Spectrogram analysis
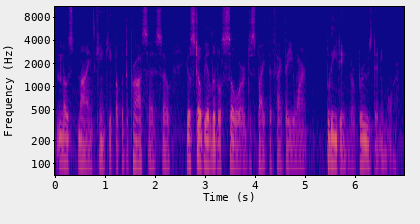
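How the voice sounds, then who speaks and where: A man voicing a gentle, protective male fae king in an ASMR comfort roleplay, soft-spoken and tender, stumbling over his words now and then. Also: low voice, fairly even intonation, moderate pace, creaky, a little hiss or hum. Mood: tender, soothing.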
